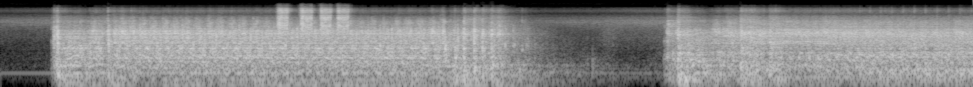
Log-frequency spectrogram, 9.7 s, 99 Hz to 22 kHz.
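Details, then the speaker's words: 1976 Ford F250 with a swapped 4-53T Detroit Diesel two-stroke, sitting since 1996. The starter cranks steadily for several seconds, pauses, then cranks again but the engine never catches. The owner suspects no fuel is getting through. "all right can you hear an injector squeak in there no go ahead all right I don't think it's getting fuel"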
